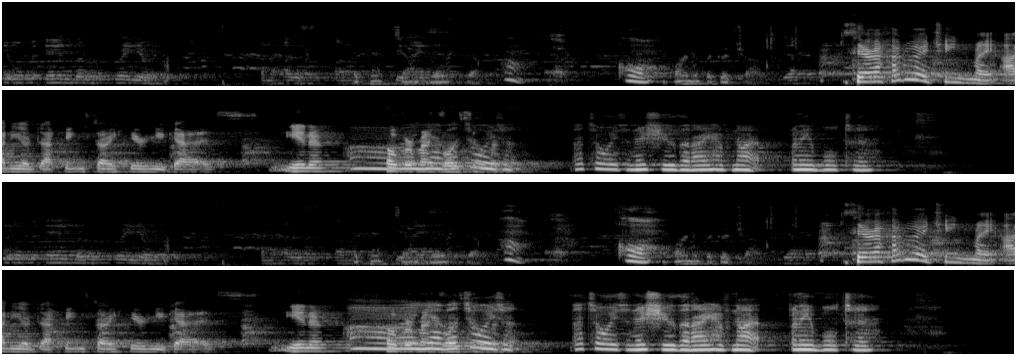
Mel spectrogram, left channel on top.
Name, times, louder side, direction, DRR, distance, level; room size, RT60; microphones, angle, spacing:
voice 1, 0.0-1.9 2.2-3.6 3.9-6.6 7.1-7.2 7.8-8.1 8.4-8.6, left 1 dB, 80° left, 3.6 m, -47 dB
voice 2, 3.7-4.8 5.5-5.6 6.7-7.3 8.4-12.3 12.8-13.4 14.0-15.1, left 1 dB, 15° left, 1.0 m, -25 dB
voice 3, 6.2-6.6 13.6-15.3 15.8-17.7 18.0-18.9, right 3 dB, 70° right, 0.7 m, -21 dB
Bark, 8.2-9.5 10.5-10.8 11.1-11.3 11.8-12.1 12.5-12.8, right 3 dB, 85° right, 4.4 m, -41 dB
27.0 x 22.0 x 7.9 m
head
